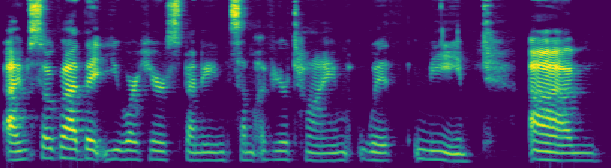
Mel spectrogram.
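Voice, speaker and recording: Woman, low voice, congested, middle-aged, chatty, lots of ums, casual vlog talk. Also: little pitch movement, takes it slowly. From Pacific Northwest US. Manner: chatty, many ums and restarts. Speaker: cross stitch vlogger. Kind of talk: casual chat to camera.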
